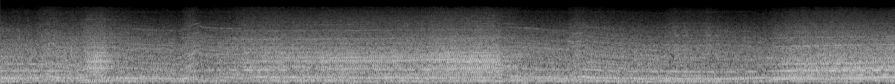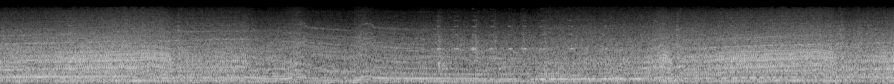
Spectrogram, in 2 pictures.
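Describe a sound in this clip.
A racing car engine roars, revving up and down through the gears.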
